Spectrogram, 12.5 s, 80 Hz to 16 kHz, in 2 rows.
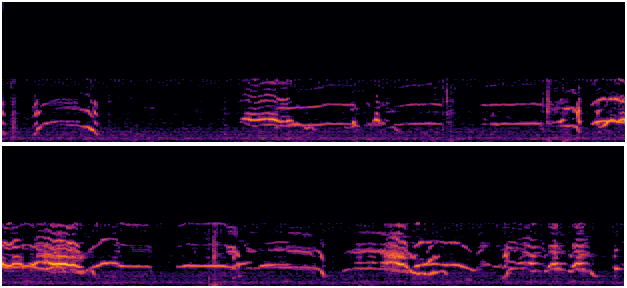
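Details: Peregrine falcon feeding at a nest in Koszalin, Poland, recorded 19 May 2022. Repeated high, whistled, descending notes and harsher chattering squeals in clusters, separated by brief quiet gaps, with background hum.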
